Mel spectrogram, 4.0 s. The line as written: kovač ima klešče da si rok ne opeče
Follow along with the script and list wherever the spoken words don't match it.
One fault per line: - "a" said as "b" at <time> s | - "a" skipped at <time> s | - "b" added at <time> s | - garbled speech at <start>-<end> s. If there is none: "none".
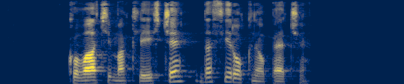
none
